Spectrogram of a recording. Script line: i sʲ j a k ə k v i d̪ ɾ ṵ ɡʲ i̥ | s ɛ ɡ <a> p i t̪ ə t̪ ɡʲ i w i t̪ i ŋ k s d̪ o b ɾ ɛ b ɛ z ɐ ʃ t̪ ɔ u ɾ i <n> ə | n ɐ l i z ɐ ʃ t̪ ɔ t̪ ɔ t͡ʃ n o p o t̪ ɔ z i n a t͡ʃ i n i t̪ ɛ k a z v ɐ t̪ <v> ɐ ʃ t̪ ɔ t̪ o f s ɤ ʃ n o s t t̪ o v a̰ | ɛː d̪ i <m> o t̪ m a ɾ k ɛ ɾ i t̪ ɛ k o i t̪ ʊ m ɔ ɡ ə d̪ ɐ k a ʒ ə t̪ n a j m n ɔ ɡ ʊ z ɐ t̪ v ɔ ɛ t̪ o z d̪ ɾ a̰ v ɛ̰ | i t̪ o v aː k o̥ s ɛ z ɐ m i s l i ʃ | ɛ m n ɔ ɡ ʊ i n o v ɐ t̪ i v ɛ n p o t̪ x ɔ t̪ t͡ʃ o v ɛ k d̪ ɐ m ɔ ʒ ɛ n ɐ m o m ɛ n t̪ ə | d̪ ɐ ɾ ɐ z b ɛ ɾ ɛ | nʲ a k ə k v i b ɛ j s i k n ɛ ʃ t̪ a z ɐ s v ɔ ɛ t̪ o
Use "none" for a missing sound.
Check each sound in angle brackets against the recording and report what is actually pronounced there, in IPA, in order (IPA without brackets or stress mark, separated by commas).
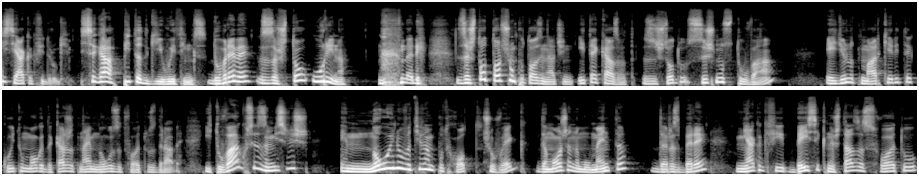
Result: a, n, z, n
